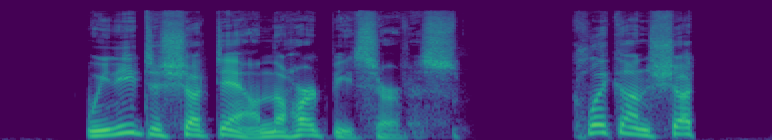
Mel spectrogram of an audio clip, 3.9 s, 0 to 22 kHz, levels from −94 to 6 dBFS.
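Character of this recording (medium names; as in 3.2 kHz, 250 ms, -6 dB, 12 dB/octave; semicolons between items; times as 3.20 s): noise floor -94 dBFS; spectral tilt -4.5 dB/octave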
